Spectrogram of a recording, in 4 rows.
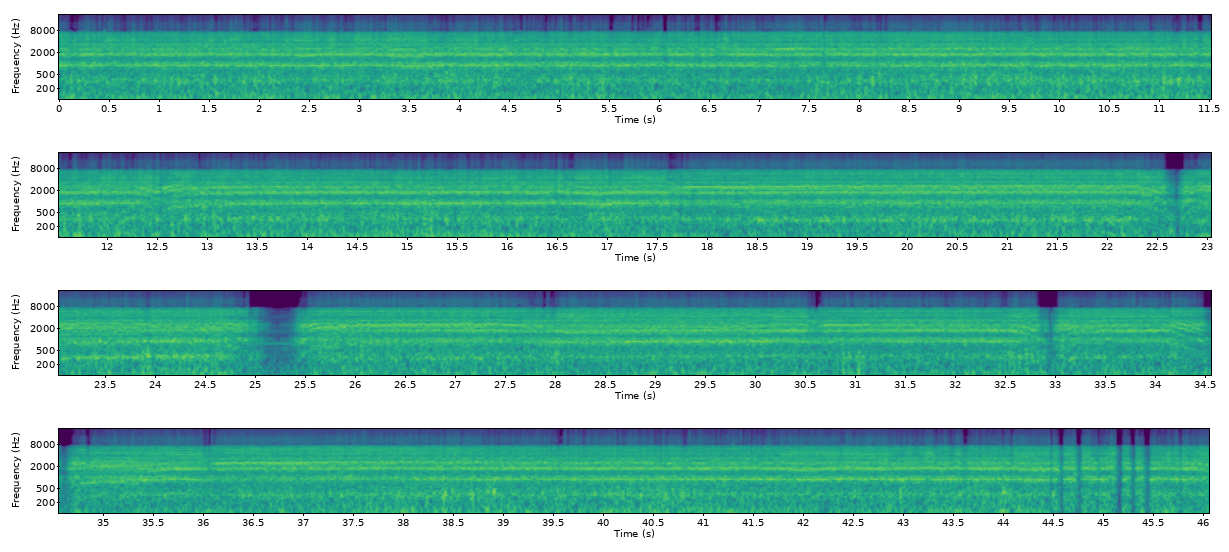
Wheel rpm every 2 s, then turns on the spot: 230, 230, 230, 230, 230, 230, 210, 220, 230, 220, 210, 170, 160, 170, 210, 220, 210, 160, 210, 230, 230, 230, 230.
none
